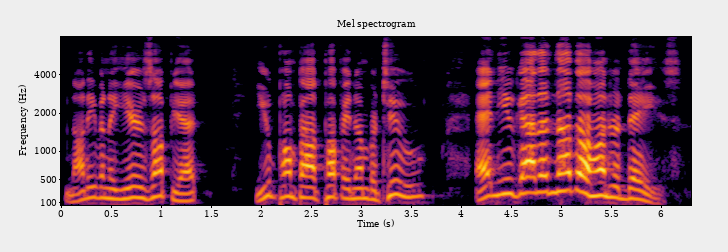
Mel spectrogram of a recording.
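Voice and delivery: a hint of a Southern accent. Real, not acted. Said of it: "Why am I falling into a Southern accent?".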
